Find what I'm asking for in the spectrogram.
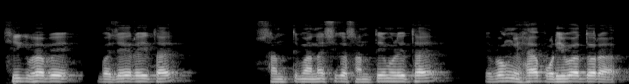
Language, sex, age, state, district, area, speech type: Odia, male, 45-60, Odisha, Kendrapara, urban, spontaneous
